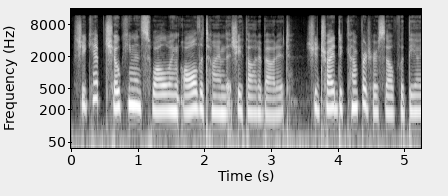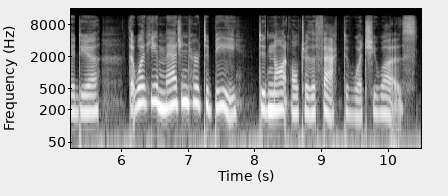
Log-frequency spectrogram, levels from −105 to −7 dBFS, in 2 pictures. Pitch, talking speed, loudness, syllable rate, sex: 205 Hz, 210 wpm, -16 LUFS, 5.1 syllables/s, female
